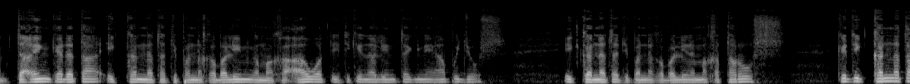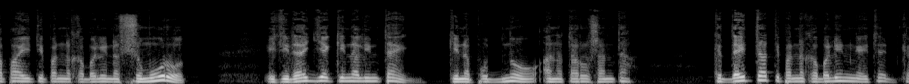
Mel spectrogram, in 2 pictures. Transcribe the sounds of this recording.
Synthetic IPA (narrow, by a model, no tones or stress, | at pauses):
ɡ̚t̪aʔɪŋkad̪at̪aʔɪkːanːat̪at̪ɪpanːakabalɪnŋamɐka̰ʔa̰ːwat̪ɪt̪ɪkɪnalɪnt̪aɡ̚niaːpʊd͡ʒos | ʔɪkːanːat̪at̪ɪpanːakabalɪnamɐkat̪aɾos | kat̪̬ɪkːanːat̪apajt̪ɪpanːakabalɪnasʊmuɾʊt̪̚ | ʔɪt̪̬ɪd̪ad͡ʒakɪnalɪnt̪aɡ̚ | kɪnapʊd̪̚noa̰nat̪aɾʊsant̪a | kat̪̚d̪aɪt̪at̪ɪpanakabalɪnŋaɪt̪ɛd̪̚k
